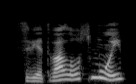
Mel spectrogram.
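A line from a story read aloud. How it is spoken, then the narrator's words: Snorted. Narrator (Russian): хмыкнул вампир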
